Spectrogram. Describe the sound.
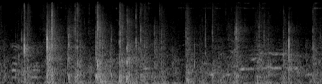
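Quick, rhythmic footsteps thump up a staircase, a steady run of hollow taps about four per second, with faint voices murmuring underneath.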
